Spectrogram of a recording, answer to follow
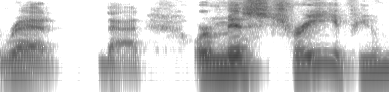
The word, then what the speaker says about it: Miss Tree: Or Miss Tree, if you've not read Miss Tree, it's being published by MISS Tree. Yeah. That's get it? Yes. Like mystery, but it's spelled MISS, like Miss.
